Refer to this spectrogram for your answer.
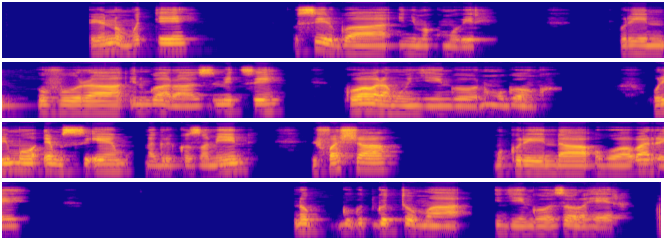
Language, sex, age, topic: Kinyarwanda, male, 18-24, health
